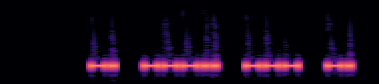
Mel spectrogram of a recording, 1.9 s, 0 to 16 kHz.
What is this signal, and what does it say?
Morse code, heard as a keyed tone, about 48 wpm, spaced as for 35 wpm, 700 Hz. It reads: N8ON
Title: USA Call Signs - 4 Characters - 2x Character Spacing - 50wpm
